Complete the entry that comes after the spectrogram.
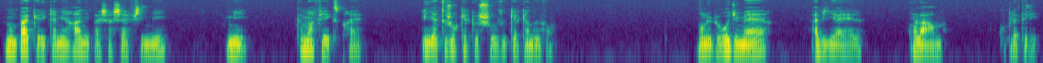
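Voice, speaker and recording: A woman narrating a scripted audio drama in a deliberate, wry storytelling manner. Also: sits low, fairly even intonation, warm tone.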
